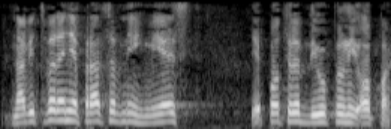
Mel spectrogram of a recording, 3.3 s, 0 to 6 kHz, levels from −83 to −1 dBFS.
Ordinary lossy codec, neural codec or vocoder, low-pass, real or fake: none; vocoder, 44.1 kHz, 80 mel bands, Vocos; 5.4 kHz; fake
